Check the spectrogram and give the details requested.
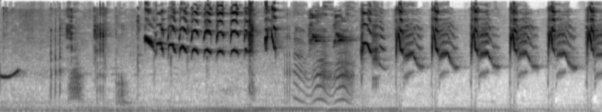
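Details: Lure of a Nias hill myna meant to get quiet mynas to respond: a short low whistle, loud harsh squawks, then clear wavering whistles and bubbling looping notes, ending in sharp repeated calls.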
